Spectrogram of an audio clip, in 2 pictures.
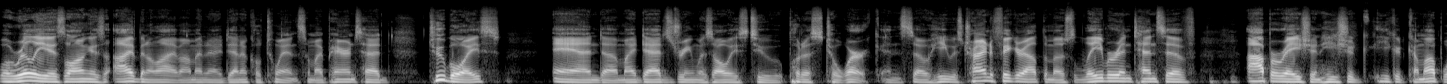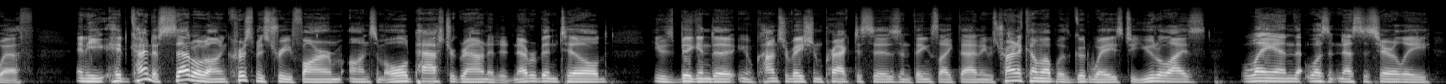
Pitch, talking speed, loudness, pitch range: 125 Hz, 200 wpm, -15 LUFS, 110-135 Hz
